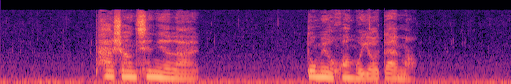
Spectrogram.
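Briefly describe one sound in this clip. Another young woman speaks up close, asking questions.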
